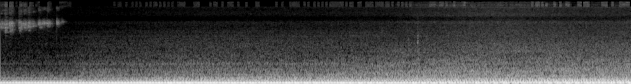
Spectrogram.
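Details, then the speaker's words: Nissan 300ZX Z32 twin-turbo manual, off the road 17+ years, just started and still warming up after replacing a wet cylinder-4 spark plug, fitting new correct-spec injectors and fixing vacuum leaks: steady, even V6 idle with no missing. Normal idle. "it sound normal [Music] sounds beautiful at the moment doesn't sound like it's missing it sounds sweet so far nice i'll let it warm up and then i'll give it a few revs"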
